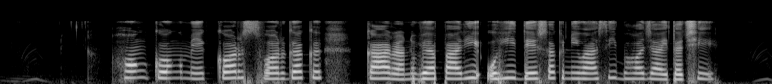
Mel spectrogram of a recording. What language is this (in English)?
Maithili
